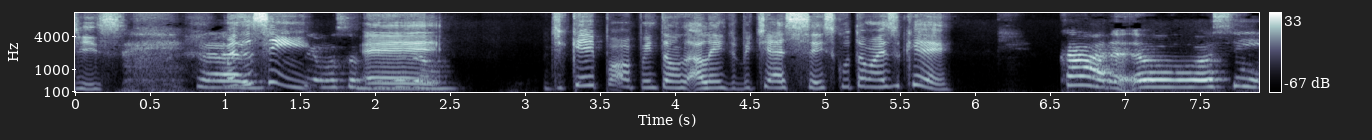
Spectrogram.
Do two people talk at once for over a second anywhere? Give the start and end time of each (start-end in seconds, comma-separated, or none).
1.0-2.5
